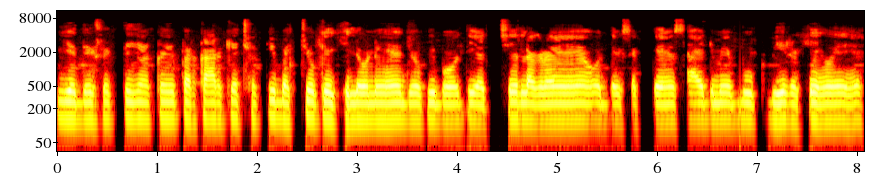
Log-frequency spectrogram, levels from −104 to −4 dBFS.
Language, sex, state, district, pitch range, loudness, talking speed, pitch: Hindi, male, Chhattisgarh, Raigarh, 125-130 Hz, -19 LUFS, 230 wpm, 125 Hz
